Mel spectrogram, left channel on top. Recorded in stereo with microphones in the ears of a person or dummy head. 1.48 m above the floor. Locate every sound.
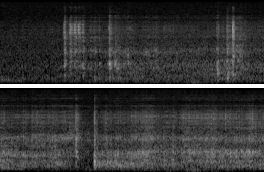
Only background noise.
